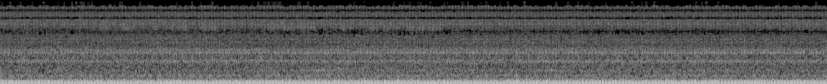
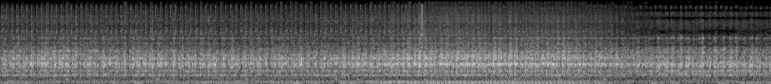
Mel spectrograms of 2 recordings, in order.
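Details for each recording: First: Daihatsu Copen LA400K KF engine after water pump replacement for abnormal noise: loud, steady, even idle with no whine, squeal or knocking; normal state after repair. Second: Daihatsu Copen XPLAY LA400K, KF engine at idle: constant gritty whirring hum over the engine, unchanging; failed water pump bearing noise.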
